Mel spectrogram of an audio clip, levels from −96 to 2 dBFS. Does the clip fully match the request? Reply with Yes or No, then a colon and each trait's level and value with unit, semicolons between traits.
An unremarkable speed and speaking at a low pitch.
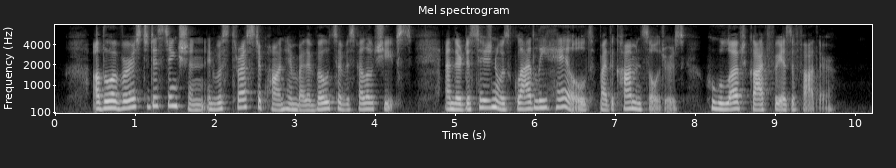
No: average, 190 wpm; high, 205 Hz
